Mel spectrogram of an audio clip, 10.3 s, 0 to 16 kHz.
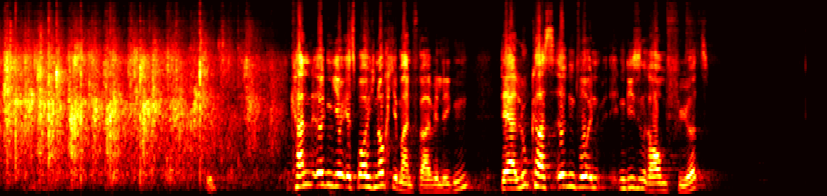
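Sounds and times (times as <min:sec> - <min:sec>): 
audience applauding: 0:00.0 - 0:03.9
speech: 0:03.7 - 0:09.0.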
